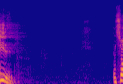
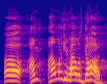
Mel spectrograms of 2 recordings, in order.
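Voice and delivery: raised, higher and louder voice; re-enacted calling out; 5 semitones higher, 6 dB louder than usual. Young man interrupting a church service to get right, calling out. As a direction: call out haltingly for attention, as if across a room.

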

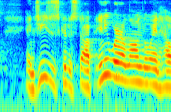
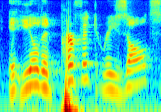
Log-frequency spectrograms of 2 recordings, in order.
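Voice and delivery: booming slow proclamation; 12 dB louder, much slower than usual. Acted. Preacher hammers the point.

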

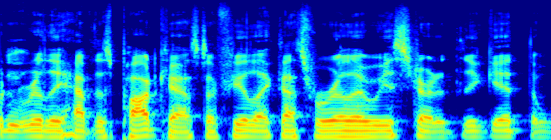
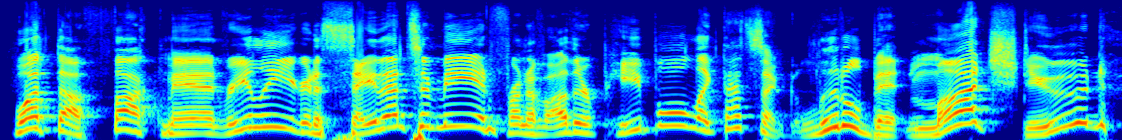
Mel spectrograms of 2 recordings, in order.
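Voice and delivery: high, loud offended protest; indignant outburst; 11 semitones higher, 4 dB louder than usual. Retold or imitated. Son protesting dad's insult in public, high and loud. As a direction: squawk your outrage at dad. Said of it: "I'm just like".

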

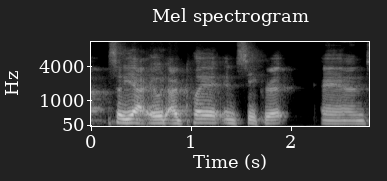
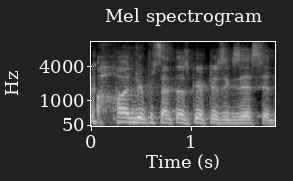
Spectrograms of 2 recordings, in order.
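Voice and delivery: normal talking voice

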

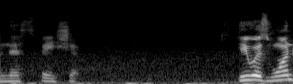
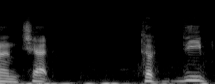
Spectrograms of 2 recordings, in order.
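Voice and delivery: plain reading voice

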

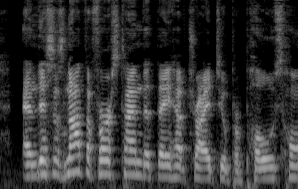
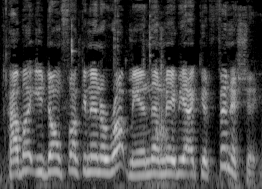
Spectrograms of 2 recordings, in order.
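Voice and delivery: loud, high, fed-up outburst; real irritation, voice raised; angry retort; 6 semitones higher, 5 dB louder, faster than usual. Real, not acted. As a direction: snap back at the interrupter. Snaps at co-host for interrupting him.

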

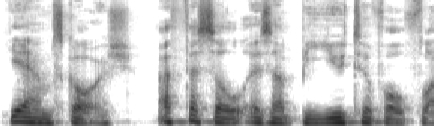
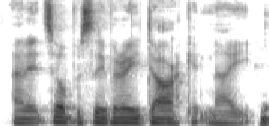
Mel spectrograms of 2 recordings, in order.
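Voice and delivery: ordinary talk

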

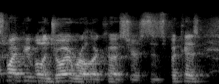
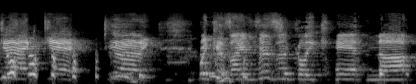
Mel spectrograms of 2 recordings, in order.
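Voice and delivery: very high, squeaky protest; helpless giggly protest; 7 semitones higher than usual. Retold or imitated. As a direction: re-enact struggling helplessly against laughter, high-pitched. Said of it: "I just kept laughing 'cause I was tripping so hard".

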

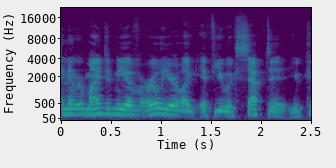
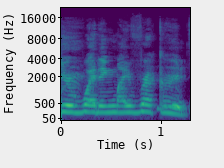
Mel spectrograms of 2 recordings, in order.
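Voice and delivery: mock complaint; 7 semitones higher, 5 dB louder than usual. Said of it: "acted quarrel".

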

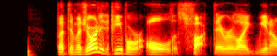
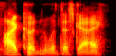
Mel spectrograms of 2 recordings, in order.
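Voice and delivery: low, much softer exasperated mutter; lowered, hushed exasperation; muttered aside; 7 semitones lower, 7 dB quieter than usual. Retold or imitated. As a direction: grumble it under your breath, fed up. Inner groan at the creep.

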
